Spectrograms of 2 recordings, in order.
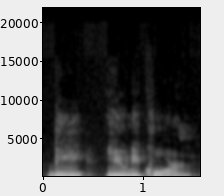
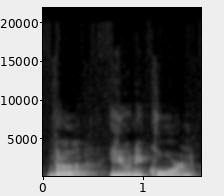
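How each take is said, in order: First: 'The' is said with a long 'thee' vowel. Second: 'The' is said with a short 'thuh' vowel. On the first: The speaker calls it wrong. "não diga" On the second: The speaker calls it right. "a gente deve dizer"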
